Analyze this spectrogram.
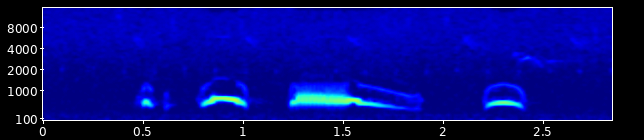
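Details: Clean spotted dove phrase on a quiet background: a tiny double note, a rounded coo, a long loud coo sliding downward, then a last short hoot.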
